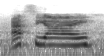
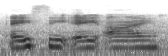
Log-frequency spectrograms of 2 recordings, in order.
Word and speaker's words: acai: So this has notes of green apple, fresh cases, acai, never say that right, A-C-A-I, acai, I never remember how to say it, coconut water, aqua lotus, and jasmine petals.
